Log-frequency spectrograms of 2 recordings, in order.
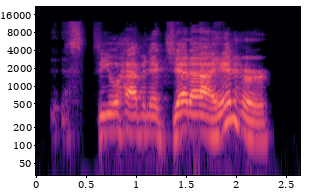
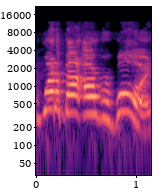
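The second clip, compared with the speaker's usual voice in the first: high, louder eager question; mock eager demand; 11 semitones higher, 7 dB louder than usual. Brother asking for his reward, high and eager. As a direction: ask it greedily, up high. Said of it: "She's like".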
